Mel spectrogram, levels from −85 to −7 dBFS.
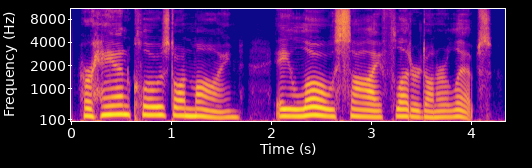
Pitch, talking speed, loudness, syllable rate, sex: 205 Hz, 165 wpm, -16 LUFS, 4.1 syllables/s, female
